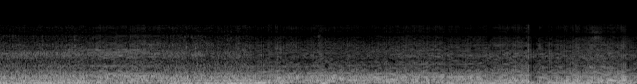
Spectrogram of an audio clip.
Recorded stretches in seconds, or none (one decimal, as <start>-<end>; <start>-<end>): 0.0-0.9; 1.6-2.5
